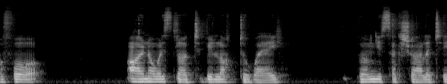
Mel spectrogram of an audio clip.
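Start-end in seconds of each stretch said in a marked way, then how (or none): none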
